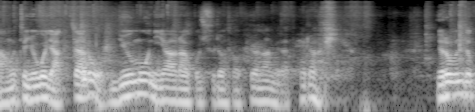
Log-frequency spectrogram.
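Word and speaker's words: pneumonia: 감염을 예방하는 것부터 뉴모니아. 피가 무음이에요. 라틴어거든. 뉴모니아라고 읽어요. 폐렴입니다.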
